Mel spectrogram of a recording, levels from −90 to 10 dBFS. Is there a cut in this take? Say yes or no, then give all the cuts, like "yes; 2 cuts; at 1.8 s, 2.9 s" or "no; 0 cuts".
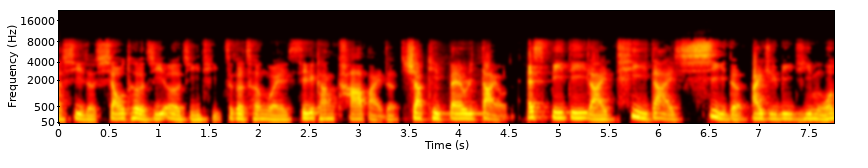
no; 0 cuts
